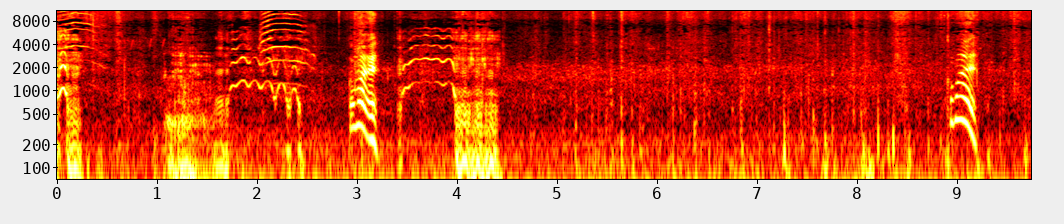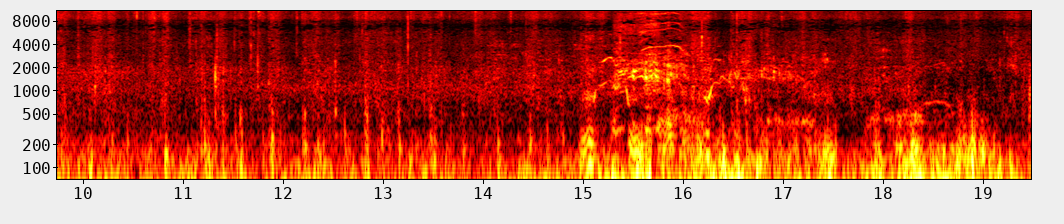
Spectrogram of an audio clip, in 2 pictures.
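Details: Friesian horses from a herd, at a moment when a mare's foal is being searched for: several harmonic whinnies, one near the start and one about nine seconds in, with hoof clip-clop and Dutch speech from people nearby.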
